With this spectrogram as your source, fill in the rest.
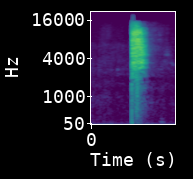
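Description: A hedgehog sneezes once, a short sharp burst standing alone against near silence.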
